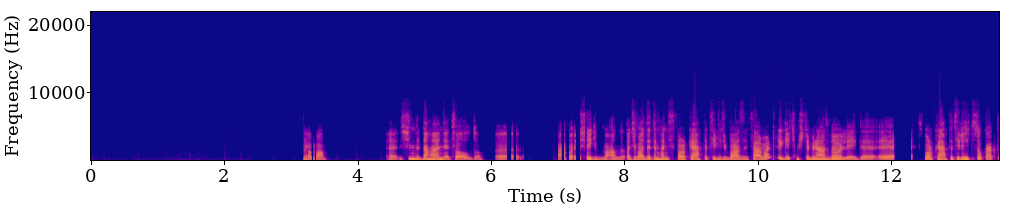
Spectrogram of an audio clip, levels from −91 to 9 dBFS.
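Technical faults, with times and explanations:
2.42–3.39 s, 6.24–7.45 s and 12.05–12.32 s, digital broadcast dropout: the receiver lost lock or rejected corrupt frames and muted them with 3 ms fades. The sound cuts out in holes of up to 240 ms in the first two and loses 264 ms in the third, the second falling after "şimdi daha net oldu" and before "gibi anladım" and the third after "ya geçmişte biraz böyleydi", and the missing sound is simply gone.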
